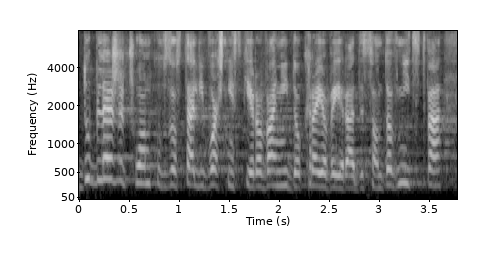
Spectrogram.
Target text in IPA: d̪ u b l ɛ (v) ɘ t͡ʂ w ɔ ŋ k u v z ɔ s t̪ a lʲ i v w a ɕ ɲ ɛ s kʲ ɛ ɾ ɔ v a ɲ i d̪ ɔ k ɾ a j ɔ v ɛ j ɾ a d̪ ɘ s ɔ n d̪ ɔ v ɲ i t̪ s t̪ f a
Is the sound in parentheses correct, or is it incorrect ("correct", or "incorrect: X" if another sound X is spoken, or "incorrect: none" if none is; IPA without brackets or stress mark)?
incorrect: ʐ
